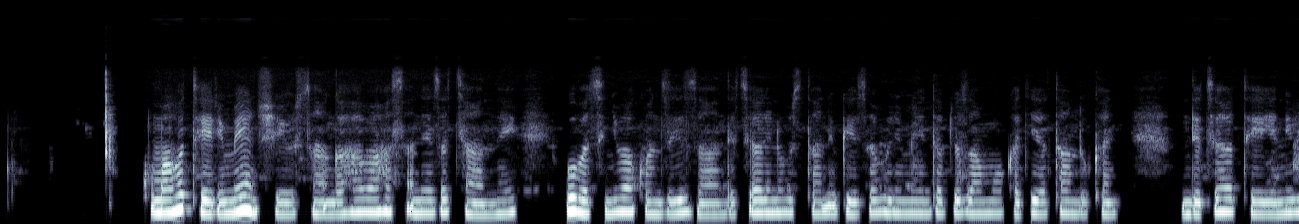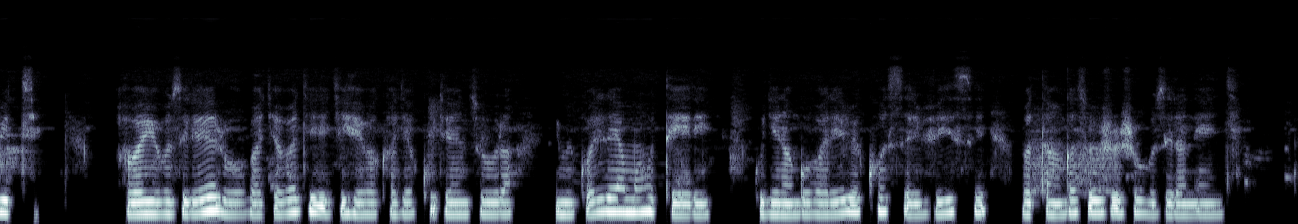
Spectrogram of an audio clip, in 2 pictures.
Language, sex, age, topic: Kinyarwanda, female, 18-24, education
